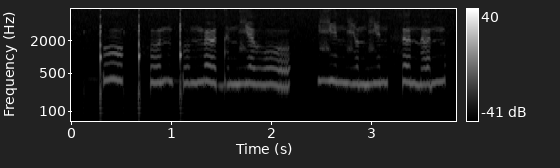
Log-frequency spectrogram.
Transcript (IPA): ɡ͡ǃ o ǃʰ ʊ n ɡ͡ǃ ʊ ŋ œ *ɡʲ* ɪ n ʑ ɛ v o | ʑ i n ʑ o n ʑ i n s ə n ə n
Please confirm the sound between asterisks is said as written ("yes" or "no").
no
